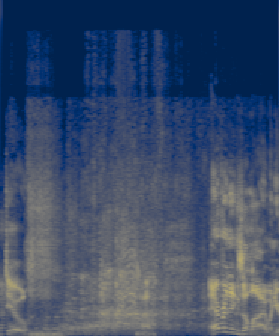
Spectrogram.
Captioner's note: laughter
